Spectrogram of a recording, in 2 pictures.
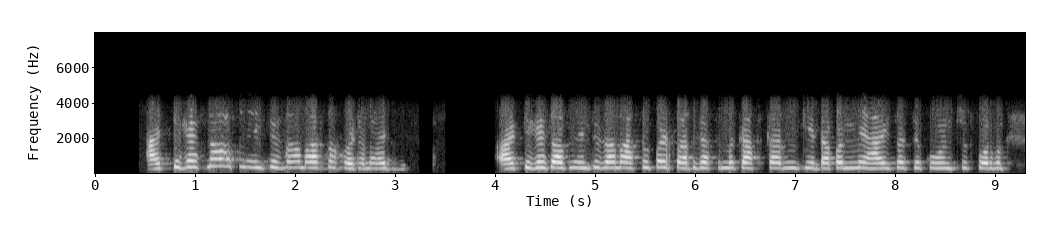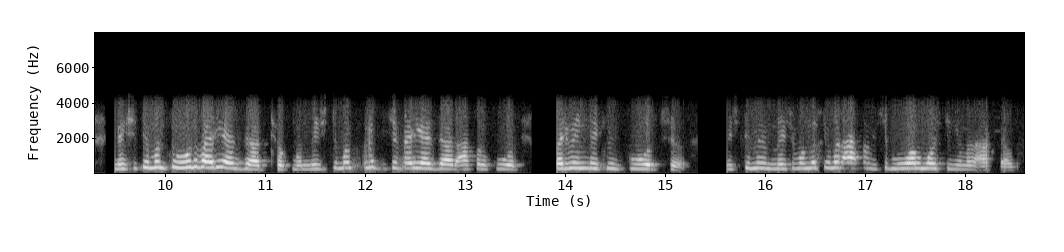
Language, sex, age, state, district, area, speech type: Kashmiri, male, 60+, Jammu and Kashmir, Ganderbal, rural, conversation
